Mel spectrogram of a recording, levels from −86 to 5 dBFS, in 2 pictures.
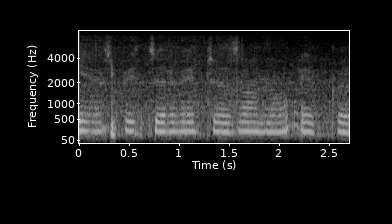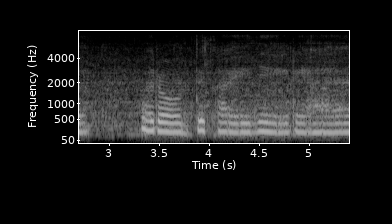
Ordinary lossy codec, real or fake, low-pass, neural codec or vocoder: MP3, 64 kbps; fake; 7.2 kHz; vocoder, 22.05 kHz, 80 mel bands, HiFi-GAN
